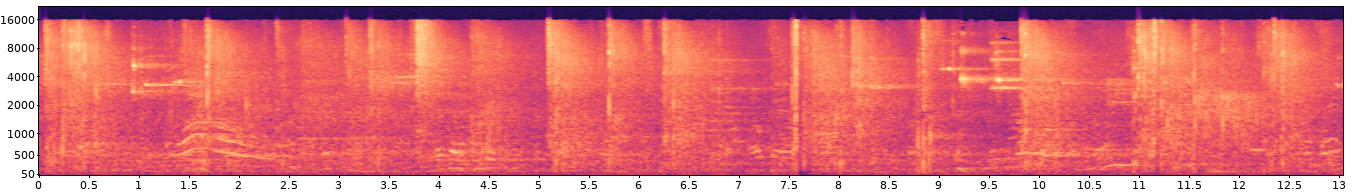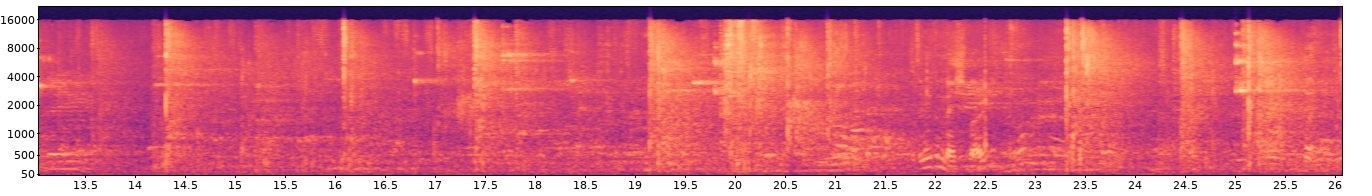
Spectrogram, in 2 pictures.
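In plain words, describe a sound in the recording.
Sounds echo around a large hall.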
